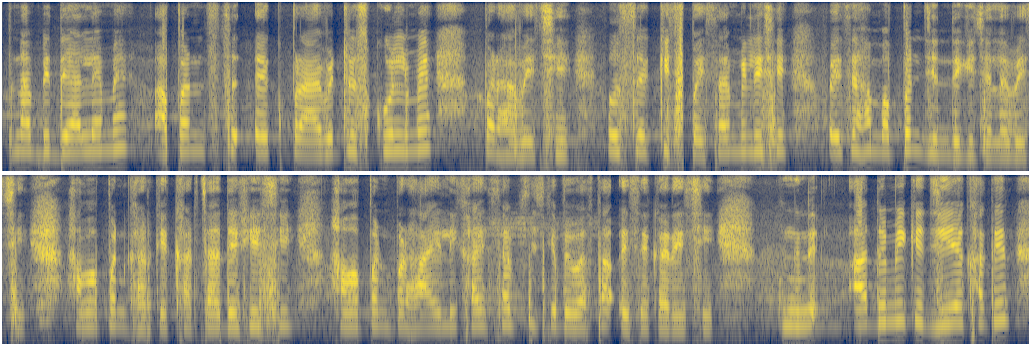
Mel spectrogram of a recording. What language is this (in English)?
Maithili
